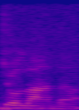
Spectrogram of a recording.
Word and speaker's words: Yolanda: known as Yolanda in in case it confuses anybody because my name is pronounced jolanda that's why I got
